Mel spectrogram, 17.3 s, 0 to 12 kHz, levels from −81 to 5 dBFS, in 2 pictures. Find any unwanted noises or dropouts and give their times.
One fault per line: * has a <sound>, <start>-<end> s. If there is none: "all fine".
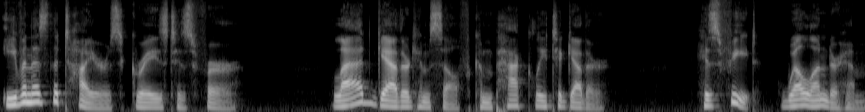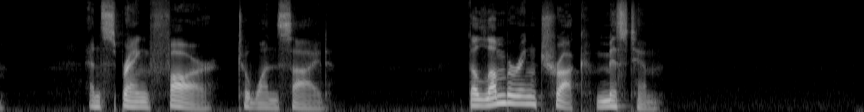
all fine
